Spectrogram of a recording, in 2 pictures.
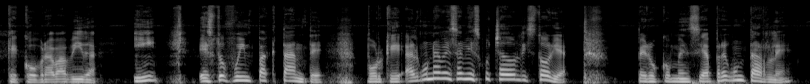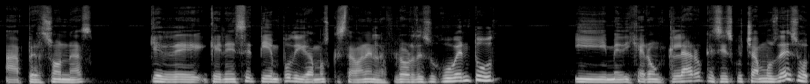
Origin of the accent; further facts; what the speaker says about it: Monterrey, Nuevo León, Mexico; aquí de mi tierra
